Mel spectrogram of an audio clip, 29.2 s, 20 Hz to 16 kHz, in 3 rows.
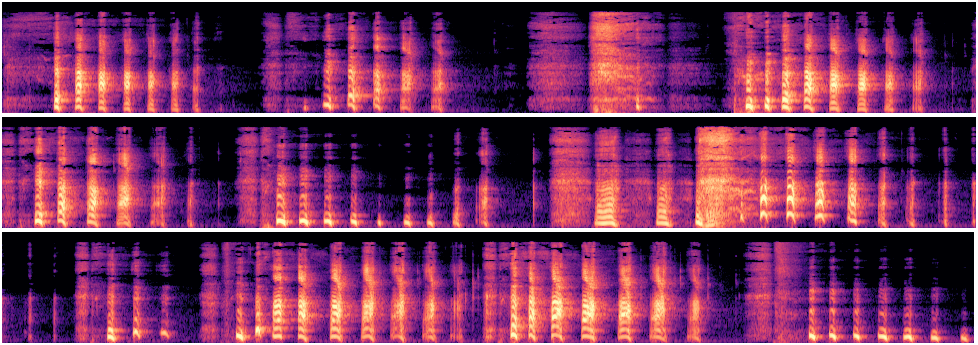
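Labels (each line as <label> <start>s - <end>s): A man laughs loudly. 0.4s - 2.2s
A man laughs loudly. 3.0s - 4.4s
A man laughs loudly in a short burst. 5.8s - 6.4s
A man laughs loudly. 7.3s - 11.4s
A man laughing loudly, fading away. 12.2s - 14.7s
A man laughs loudly. 15.3s - 19.2s
A man laughs loudly. 20.3s - 29.2s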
